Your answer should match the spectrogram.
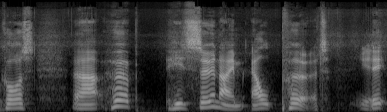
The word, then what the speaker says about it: Alpert: uh herp his surname al pert yeah it's not albert no like the prince it's herp alpert and there's a there's an alliterative vowel sound yeah and it rhymes with uh hurt which um was i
